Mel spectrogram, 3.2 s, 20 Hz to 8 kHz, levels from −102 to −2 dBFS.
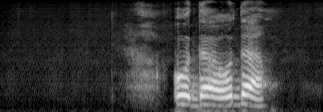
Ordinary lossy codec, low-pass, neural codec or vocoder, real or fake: none; none; codec, 16 kHz, 8 kbps, FreqCodec, smaller model; fake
